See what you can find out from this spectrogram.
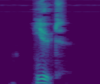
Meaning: A small vehicle based on the same platform as a family car but with a unibody construction and a built-in open tray area for carrying goods; similar but not identical to a pick-up truck
- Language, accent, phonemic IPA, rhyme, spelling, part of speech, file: English, Australia, /juːt/, -uːt, ute, noun, En-au-ute.ogg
